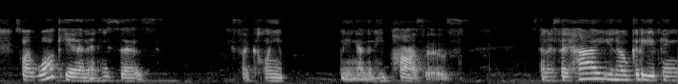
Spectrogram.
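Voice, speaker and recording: Against noticeable background noise, a woman speaks at a moderate pace with very wide pitch swings. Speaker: comedy skit actress. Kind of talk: interview.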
